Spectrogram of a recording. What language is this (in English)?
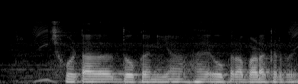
Magahi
